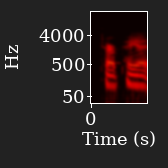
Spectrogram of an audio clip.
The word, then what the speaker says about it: Tarpeia: Tarpea is spelled t a r p e i a.us.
